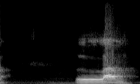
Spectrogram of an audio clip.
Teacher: ujung lidah bertemu dengan langit-langit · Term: huruf lam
